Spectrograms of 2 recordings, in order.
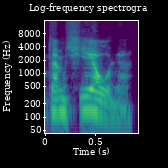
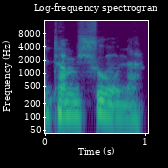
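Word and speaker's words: تمشون: And when we pronounce it with a kesra on the sheen, it's heavy on the tongue. Tamshiona. So we say tamshuna.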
